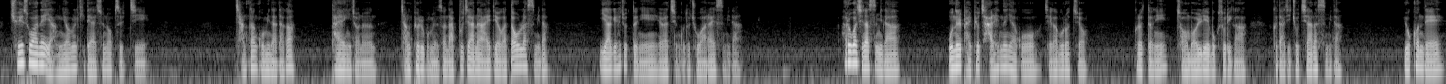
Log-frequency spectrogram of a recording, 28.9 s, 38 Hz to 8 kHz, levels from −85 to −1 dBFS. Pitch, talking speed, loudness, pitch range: 85 Hz, 240 characters per minute, -26 LUFS, 75-95 Hz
